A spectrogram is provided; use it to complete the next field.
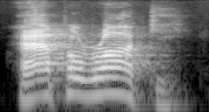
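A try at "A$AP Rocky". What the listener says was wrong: Apple. You're really taking liberties with ASAP. There's no Apple. Well, you can still say the S. Asap.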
